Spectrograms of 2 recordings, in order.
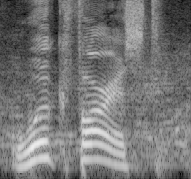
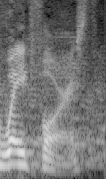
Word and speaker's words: Wake Forest: it wrong on purpose like wook forest you could do that no no now you sound stupid it's wake forest that's interesting john quincho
